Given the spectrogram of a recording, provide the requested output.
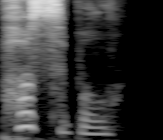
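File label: "possible", British English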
